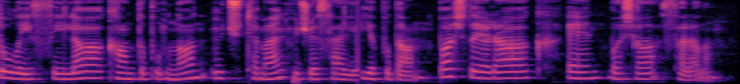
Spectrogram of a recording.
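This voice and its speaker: On a very clean recording with a silent background, a woman speaks at a very slow pace, somewhat breathy, at a medium pitch. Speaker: biology tutor. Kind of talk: educational lesson narration.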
